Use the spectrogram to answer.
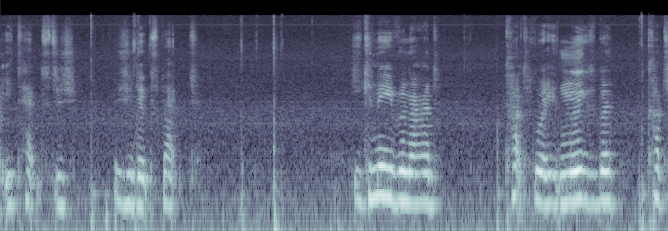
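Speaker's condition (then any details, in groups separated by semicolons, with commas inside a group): Cerebral palsy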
